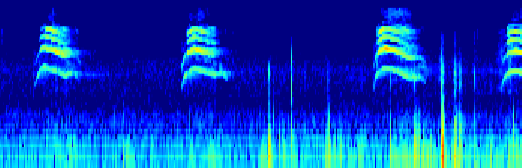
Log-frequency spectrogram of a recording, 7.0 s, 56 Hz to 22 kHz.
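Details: Rescued kitten, 13 days old, giving high, thin meows that arch up and fall, about half a second each, roughly every two seconds, four calls in all, with soft clicks and small knocks between them.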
